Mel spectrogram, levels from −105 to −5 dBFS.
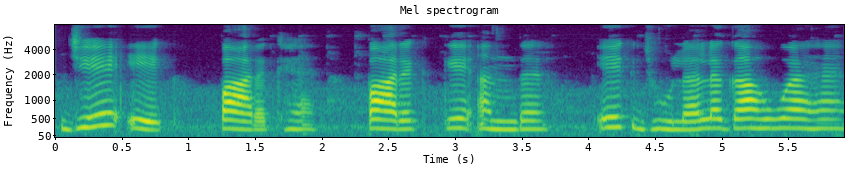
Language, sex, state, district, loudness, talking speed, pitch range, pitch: Hindi, female, Punjab, Pathankot, -18 LUFS, 120 wpm, 220-250 Hz, 240 Hz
